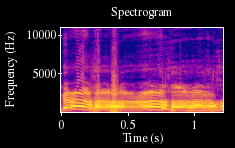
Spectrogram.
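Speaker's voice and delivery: loud, high staccato laughing; cartoon cackle. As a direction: burst into a hammed-up cartoon cackle. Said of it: "Squidward's just laughing".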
